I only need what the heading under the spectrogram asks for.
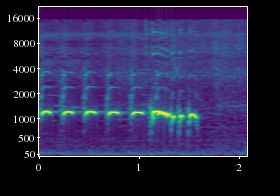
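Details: Local zebra dove singing as a lure to set other zebra doves calling: five even, ringing notes about a quarter-second apart, closing in a fast, wavering cluster of coos.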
